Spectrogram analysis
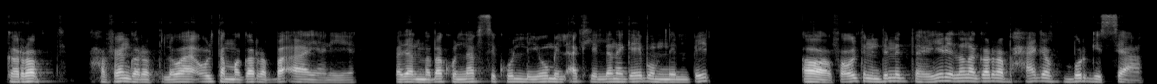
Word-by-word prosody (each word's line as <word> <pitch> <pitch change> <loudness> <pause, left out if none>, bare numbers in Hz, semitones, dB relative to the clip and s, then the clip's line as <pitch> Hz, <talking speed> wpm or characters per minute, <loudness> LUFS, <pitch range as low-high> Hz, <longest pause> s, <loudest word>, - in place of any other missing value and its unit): جرّبت، 135 +2 +2 0.2
حرفيًا 120 +4 -1
جرّبت، 115 -3 0
اللي 115 +1 -2
هو 125 +1 +3
قُلت 135 +1 -3
أمّا 120 -3 +2
اجرّب 120 -1 0
بقى 120 -2 +2
يعني 105 0 -9 0.4
بدل 120 +1 +2
ما 115 -1 +1
باكل 130 -1 0
نفس 130 +1 -3
كل 130 -1 -3
يوم 130 +3 0
الأكل 130 +2 -4
اللي 125 +1 0
أنا 130 0 +1
جايبه 135 +2 -1
من 120 -1 0
البيت 115 +7 -3 0.9
آه، 120 -4 +8
فقُلت 135 +8 -1
من 135 -3 0
ضِمن 145 +4 -1
التغيير 145 +1 -2
اللي 150 -1 +1
أنا 155 - +2
اجرّب 145 -2 +1
حاجة 150 +1 -2
في 130 -2 -9
برج 140 +1 -1
الساعة، 100 -5 -4
130 Hz, 175 wpm, -21 LUFS, 120-140 Hz, 0.9 s, آه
